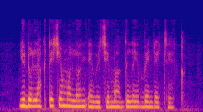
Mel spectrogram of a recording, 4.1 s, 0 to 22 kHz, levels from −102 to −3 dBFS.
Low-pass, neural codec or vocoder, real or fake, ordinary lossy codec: 10.8 kHz; codec, 24 kHz, 3 kbps, HILCodec; fake; none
